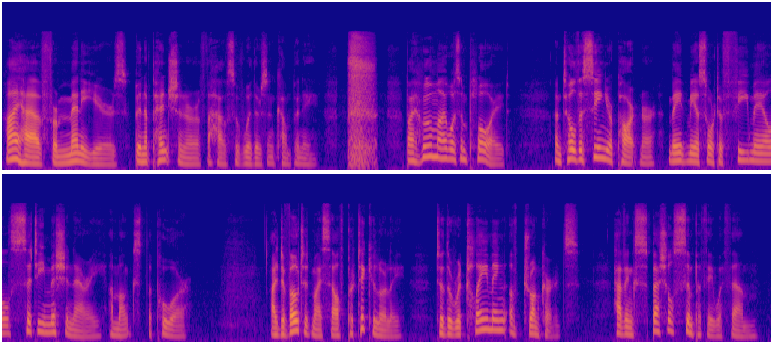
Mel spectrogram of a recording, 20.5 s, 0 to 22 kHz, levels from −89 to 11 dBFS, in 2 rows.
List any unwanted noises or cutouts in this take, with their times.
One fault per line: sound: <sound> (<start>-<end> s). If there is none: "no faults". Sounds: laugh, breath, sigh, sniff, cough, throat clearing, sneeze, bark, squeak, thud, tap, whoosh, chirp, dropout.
sound: breath (4.6-5.0 s)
